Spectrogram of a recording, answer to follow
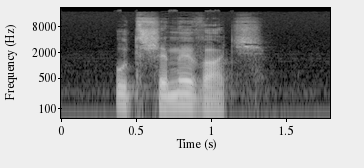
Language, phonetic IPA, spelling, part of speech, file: Polish, [ˌuṭʃɨ̃ˈmɨvat͡ɕ], utrzymywać, verb, Pl-utrzymywać.ogg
